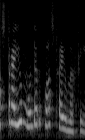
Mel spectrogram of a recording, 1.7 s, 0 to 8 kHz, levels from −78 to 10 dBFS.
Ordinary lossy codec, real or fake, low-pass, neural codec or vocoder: none; fake; none; codec, 16 kHz, 0.9 kbps, LongCat-Audio-Codec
